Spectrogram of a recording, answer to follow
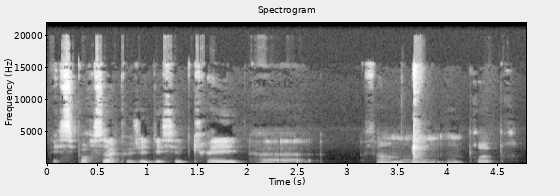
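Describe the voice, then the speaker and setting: A man's voice: on the low side, a little slow, background noise. An American man, a native English speaker, tells things casually in non-native French, hesitating and making small grammar slips. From United States. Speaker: French tutor and online video creator. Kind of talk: casual storytelling to camera.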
